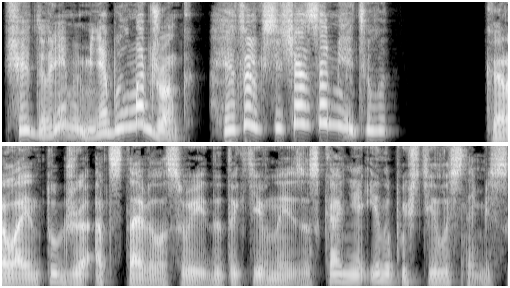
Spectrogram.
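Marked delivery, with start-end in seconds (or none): 0.0-2.9 very high, loud fluttery spinster; excited old lady voice; delighted old lady. A narrator's reading. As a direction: gush over the lucky hand. Miss Gannett voice.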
